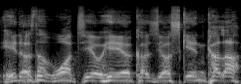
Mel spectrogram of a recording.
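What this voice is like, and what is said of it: Imitates another person's voice. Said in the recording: “That's a good impression... It's not bad.”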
